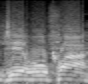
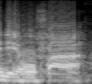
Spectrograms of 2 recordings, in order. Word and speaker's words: Yehova: menyebut yahwe yahwe ya tulisannya Yod he ww he di bawah Yod ada sewanya bacanya ye di atasnya He ada kolamnya bacanya Ho di bawahnya wau ada kametnya bacanya a terus ada perpanjangan hei makanya jehovah bacanya kalau kamu lihat di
